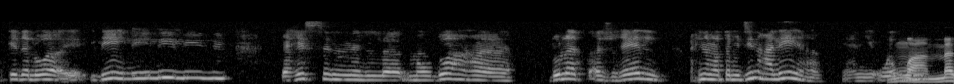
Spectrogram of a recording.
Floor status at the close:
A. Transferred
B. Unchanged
A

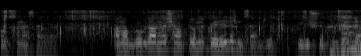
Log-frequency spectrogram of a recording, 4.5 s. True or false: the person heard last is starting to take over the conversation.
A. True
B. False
A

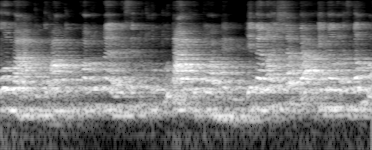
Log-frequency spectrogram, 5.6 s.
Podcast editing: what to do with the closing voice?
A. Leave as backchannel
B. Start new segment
A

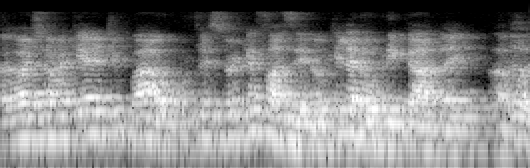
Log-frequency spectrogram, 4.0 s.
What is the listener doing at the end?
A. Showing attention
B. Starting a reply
B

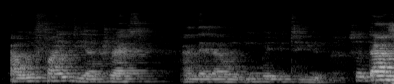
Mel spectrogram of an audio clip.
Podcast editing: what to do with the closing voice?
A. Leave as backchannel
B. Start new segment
A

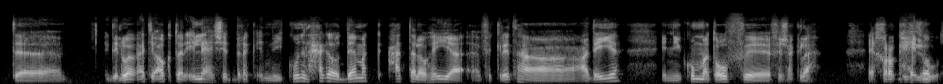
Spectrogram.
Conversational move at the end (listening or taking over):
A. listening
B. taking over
A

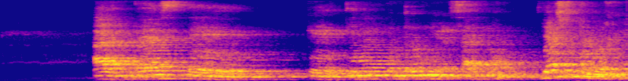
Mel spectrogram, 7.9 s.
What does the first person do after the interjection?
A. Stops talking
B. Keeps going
B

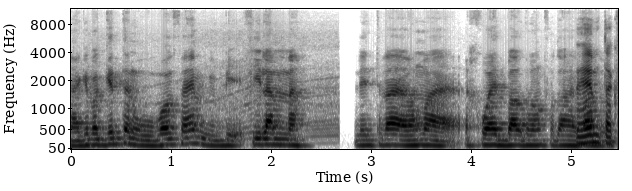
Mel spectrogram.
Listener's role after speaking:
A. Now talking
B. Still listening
A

